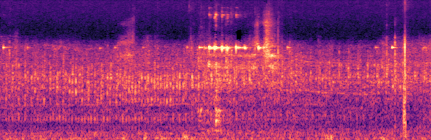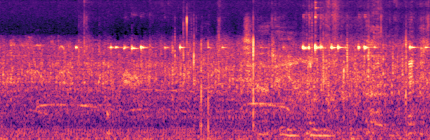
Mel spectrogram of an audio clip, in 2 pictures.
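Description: Faint voices of men talking at a distance over a steady outdoor background hiss, with a single sharp click about five seconds in.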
